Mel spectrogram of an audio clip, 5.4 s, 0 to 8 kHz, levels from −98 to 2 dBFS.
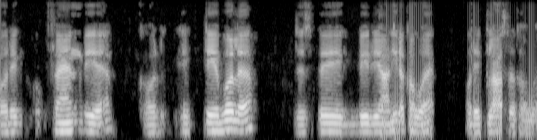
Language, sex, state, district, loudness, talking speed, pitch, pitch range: Hindi, male, Chhattisgarh, Raigarh, -17 LUFS, 225 wpm, 130 Hz, 120-140 Hz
